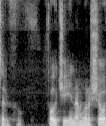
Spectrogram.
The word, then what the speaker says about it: Fauci: Some obscure person named Anthony Fauci, I think is how you pronounce it, Fauci, and I'm going to show his information in a second.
